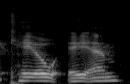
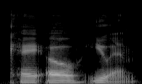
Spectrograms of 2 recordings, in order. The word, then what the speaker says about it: Koum: to mispronounce that name, Koum, Koum, decided to move on amid reports he had a difference of opinion with parent company Facebook over data privacy. Did you say KOAM? Koum, sorry. Oh, okay. Koum.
